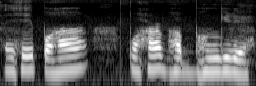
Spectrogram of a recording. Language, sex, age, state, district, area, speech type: Assamese, female, 45-60, Assam, Dhemaji, urban, spontaneous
